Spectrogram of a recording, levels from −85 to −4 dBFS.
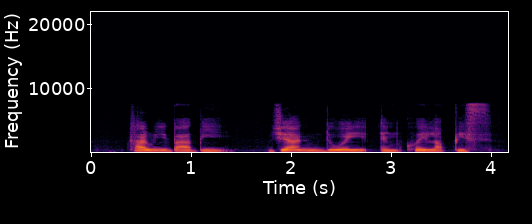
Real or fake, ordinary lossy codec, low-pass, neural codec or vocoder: fake; none; none; codec, 16 kHz, 1 kbps, FunCodec, trained on Chinese and English, 50 frames a second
